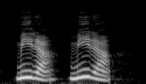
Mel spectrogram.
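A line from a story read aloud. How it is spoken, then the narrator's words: Dismayed shout, wife. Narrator (Spanish): gritó su mujer consternada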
